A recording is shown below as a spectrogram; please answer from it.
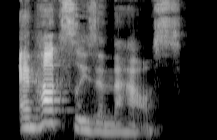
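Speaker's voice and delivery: ordinary talk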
